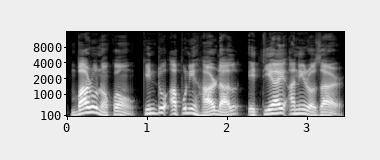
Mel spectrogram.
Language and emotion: Assamese, neutral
